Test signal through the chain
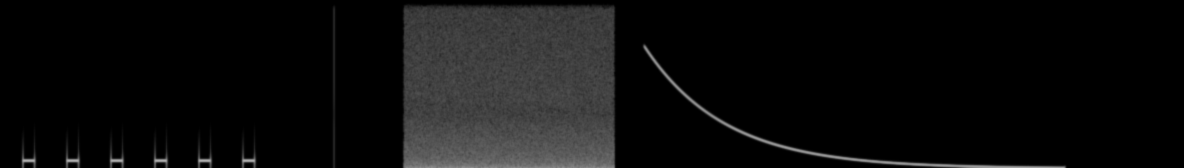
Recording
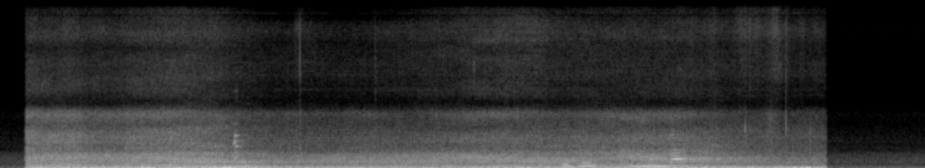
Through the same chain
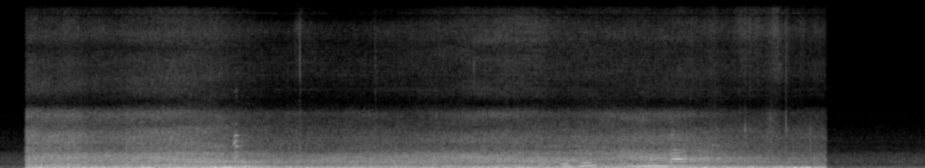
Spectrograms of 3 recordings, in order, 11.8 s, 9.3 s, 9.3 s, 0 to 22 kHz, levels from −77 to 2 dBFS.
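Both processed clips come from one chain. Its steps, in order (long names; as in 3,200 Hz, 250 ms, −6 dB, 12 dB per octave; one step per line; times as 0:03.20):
parametric band 7,100 Hz −3 dB 0.65 octaves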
